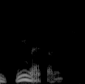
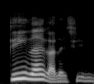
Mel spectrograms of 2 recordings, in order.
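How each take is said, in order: First: "ती नाही घालायची" repeated much softer, almost under the breath; quiet repeat. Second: Said in the usual way. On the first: Shown as a demonstration. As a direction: echo "ती नाही घालायची" softly to yourself. ("ती नाही घालायची" हळू आवाजात पुन्हा)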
